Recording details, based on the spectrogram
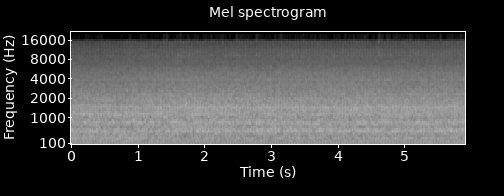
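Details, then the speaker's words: Rebuilt Honda GX390 clone 389cc generator engine (Generac GP6500), hemi head swapped to standard after dropped valve, governor tension reduced for slow speed: steady, even drone, no knock or miss; clean healthy run at low speed. "assuming it does start uh the engine speed is going to be a little bit slow I did take some of that tension off so if the engine sounds good we'll increase the tension a bit and just see how it does"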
